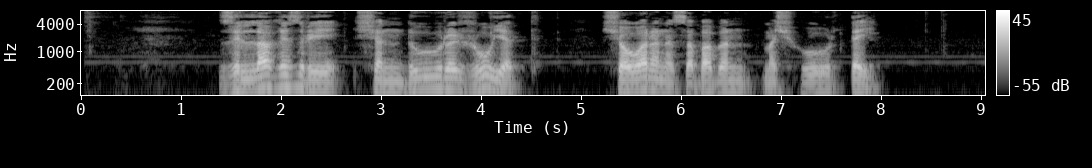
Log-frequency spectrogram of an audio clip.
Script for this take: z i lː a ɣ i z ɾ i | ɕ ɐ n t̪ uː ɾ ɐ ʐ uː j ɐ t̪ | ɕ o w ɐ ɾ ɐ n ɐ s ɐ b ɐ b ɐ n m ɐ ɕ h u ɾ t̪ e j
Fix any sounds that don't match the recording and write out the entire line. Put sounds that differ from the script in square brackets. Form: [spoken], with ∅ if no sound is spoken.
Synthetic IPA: z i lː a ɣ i z ɾ i | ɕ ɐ n [d̪] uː ɾ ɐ ʐ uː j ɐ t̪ | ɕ o w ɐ ɾ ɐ n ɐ s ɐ b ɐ b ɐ n m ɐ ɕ h u ɾ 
